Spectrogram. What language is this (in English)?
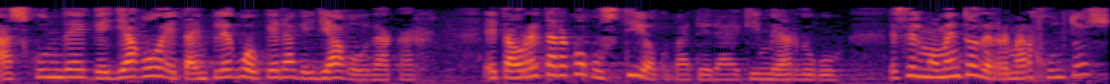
Basque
